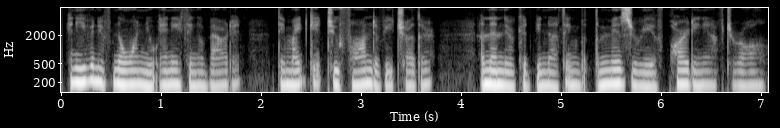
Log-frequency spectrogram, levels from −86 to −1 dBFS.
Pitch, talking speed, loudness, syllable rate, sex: 170 Hz, 255 wpm, -17 LUFS, 6.9 syllables/s, female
